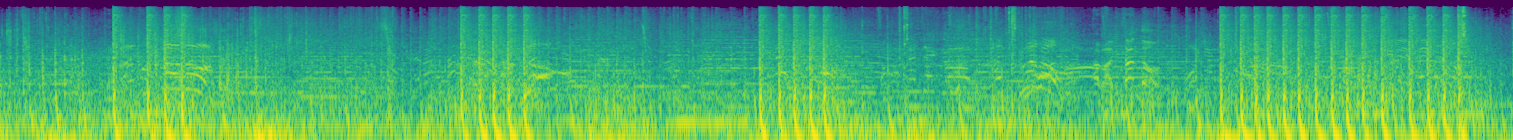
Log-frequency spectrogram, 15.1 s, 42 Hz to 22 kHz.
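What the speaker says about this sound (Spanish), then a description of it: "pega un tiro y luego otros 3-4 seguidos" Rifle gunfire in the World War II shooter Call of Duty WW2, with bursts of sharp shots separated by pauses, loud and close, while a player talks through the action.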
